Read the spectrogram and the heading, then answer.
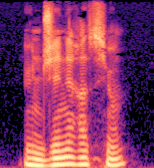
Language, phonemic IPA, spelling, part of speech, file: French, /ʒe.ne.ʁa.sjɔ̃/, génération, noun, Fr-génération.ogg
- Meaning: 1. generation (act of generating) 2. generation (rank in genealogy)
